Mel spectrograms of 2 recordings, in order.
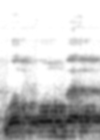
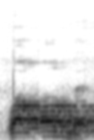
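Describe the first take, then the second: First: It ends with an added a vowel after b. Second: It ends with a short bounce and no vowel. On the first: The speaker calls it wrong. "tidak boleh terkesan dia itu seperti berharokat fathah" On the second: The speaker calls it right. "ini harus memantul"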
